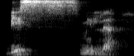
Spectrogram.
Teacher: Huruf sin, sukun. Sifatnya harus kita tahan waktu sukun.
